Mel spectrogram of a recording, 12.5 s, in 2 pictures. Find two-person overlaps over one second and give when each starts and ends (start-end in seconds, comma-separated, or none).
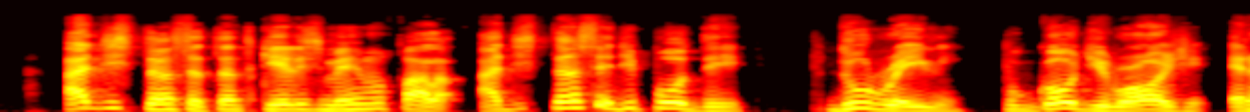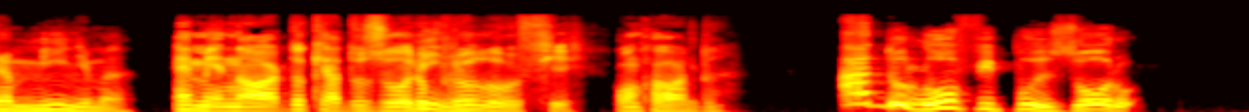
none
